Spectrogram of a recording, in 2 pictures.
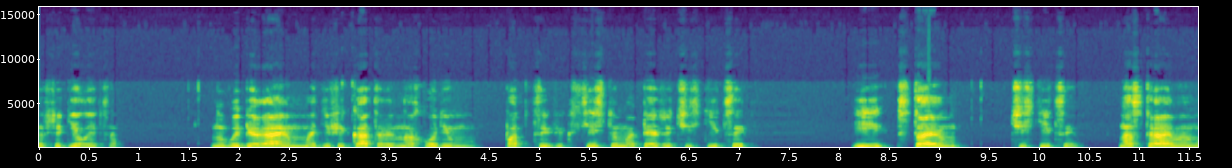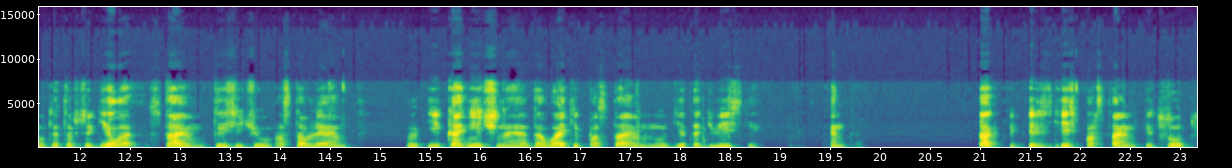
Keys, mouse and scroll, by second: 1.6 click, 9.5 click, 14.6 click, 22.0 click.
